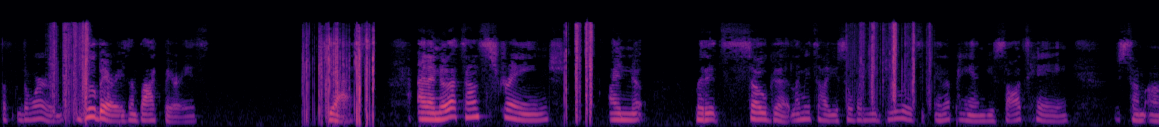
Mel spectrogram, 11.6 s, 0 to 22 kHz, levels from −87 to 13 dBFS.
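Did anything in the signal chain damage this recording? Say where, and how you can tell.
Yes. The speech sounds rough and grainy throughout, with a thinned, synthetic top band. The likely cause is low-delay AAC compression (AAC-ELD) at a low bitrate, around 32 kbps.

Scratchy bursts of rustling noise sit over the speech at 0.45–0.92, 3.02–3.74, 5.64–5.93 and 8.46–9.36 s. This points to cable scratch noise from a worn connector in the analogue wiring.

A brief smeared, noisy patch from 1.19 to 1.22 s is AAC frame loss with concealment. It fits a single lost 20 ms frame that the decoder filled in from the preceding spectrum.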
